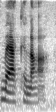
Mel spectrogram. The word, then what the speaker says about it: Mackinac: at the Mackinac Bridge both are spelled with the French sea at the end which sounds like a w and to further confuse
